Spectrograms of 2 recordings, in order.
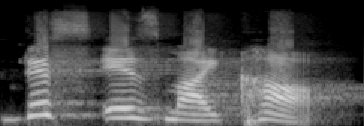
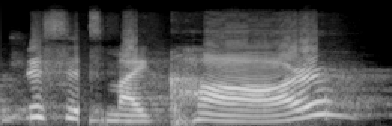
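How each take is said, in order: First: The final R sound is silent. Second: The final R sound is pronounced. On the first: The speaker calls it right. "The R is not pronounced" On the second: The speaker calls it wrong. "we don't say"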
